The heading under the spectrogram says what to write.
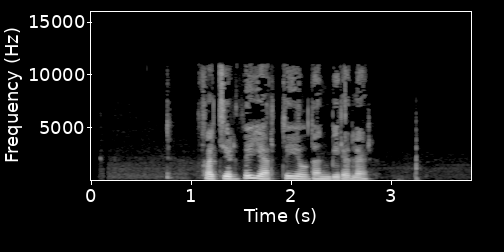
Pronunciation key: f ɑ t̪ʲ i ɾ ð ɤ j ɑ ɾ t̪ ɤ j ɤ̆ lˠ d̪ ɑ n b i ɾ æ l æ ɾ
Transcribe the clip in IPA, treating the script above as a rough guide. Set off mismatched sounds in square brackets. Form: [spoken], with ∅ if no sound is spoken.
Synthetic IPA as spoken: f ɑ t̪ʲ i ɾ ð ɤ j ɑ ɾ t̪ ɤ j ɤ̆ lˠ d̪ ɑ n b i ɾ æ l æ ɾ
